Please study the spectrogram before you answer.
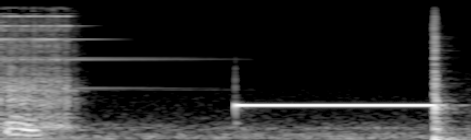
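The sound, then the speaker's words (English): A telephone rings: after a burst of noise, a single steady, mid-pitched electronic tone sounds for about a second, beginning and ending with a sharp click. “Let's let it go to answer phone.”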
